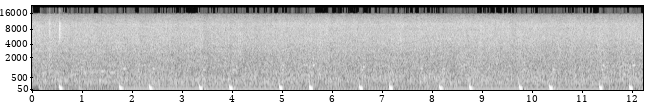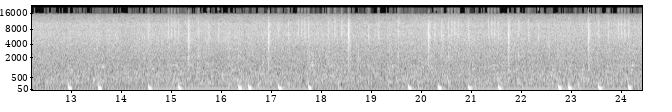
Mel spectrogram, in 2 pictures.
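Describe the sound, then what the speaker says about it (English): Steady roar of Dawson Falls in Wells Gray Provincial Park, a broad continuous rush of falling water that stays loud and even throughout, with faint scattered thumps and no voices. "one last little trail to the last waterfall of the day. Going to a place called Dawson Falls"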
